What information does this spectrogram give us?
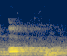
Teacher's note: অ যখন অ এর মতো ঠিক থাকবে তখন আমরা তাকে বলবো বিবৃত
